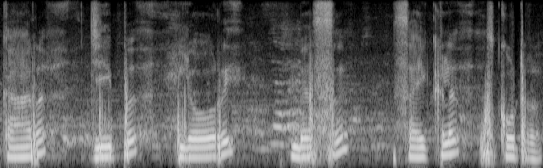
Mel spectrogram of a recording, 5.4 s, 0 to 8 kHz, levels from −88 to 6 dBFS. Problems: none marked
